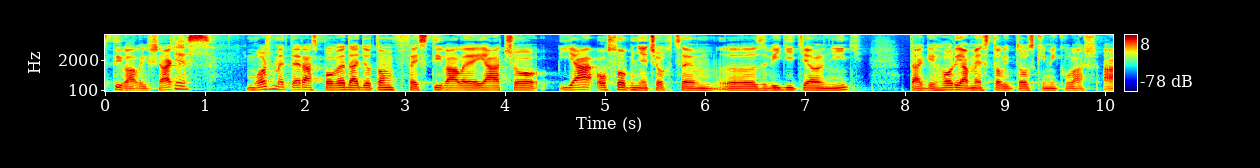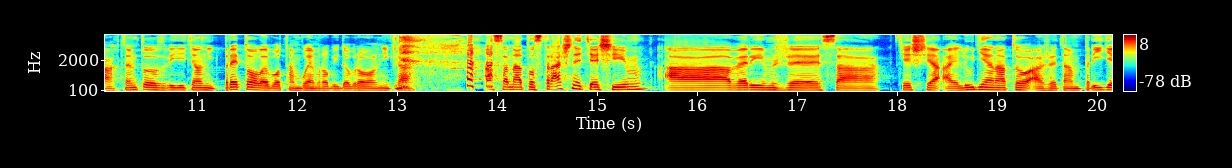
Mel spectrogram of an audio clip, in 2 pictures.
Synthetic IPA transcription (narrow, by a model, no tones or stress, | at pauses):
st̪iʋa̰lifʃak | mʊɔʒmɛt̪ɛɾaspɔʋɛd̪aɟɔt̪ɔmfɛst̪iʋaːlɛjat͡ʃɔjaʔɔsɔbɲɛt͡ʃɔxt͡sɛmzʋiɟicɛʎɲic | t̪aɡjɛɦɔɾɪamɛst̪ɔlip̚t̪ɔʊskimikula̰ːʃa̰xt͡sɛmt̪ɔzʋiɟicɛlɲic̚pɾɛt̪ɔlɛbɔt̪ambuɟɛmɾɔbiɟ̚d̪ɔbɾɔʋɔlɲiːka | ʔasanat̪ɔst̪ɾaʃɲɛcɛʃiːmʔaʋɛɾiːmʒɛsacɛʃɪa̰ʔa̰jʎuɟɪanat̪ɔa̰ʒɛt̪ampɾiːɟɛ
